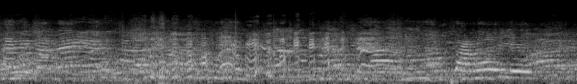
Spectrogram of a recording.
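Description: Young girls giggle close by.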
